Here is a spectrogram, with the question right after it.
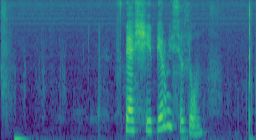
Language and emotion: Russian, positive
